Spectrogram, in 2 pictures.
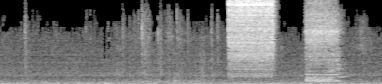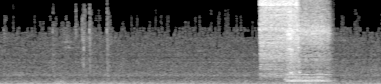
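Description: NJ Transit commuter train running at speed, heard from inside the passenger car: a steady low rumble, with three short bursts of hiss about three and a half, four and a half and ten seconds in.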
